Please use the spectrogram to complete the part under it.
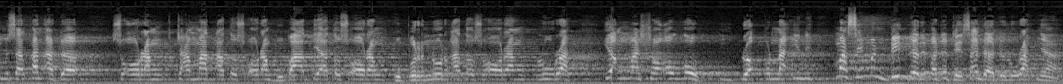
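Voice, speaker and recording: A man preaching a sermon in a conversational teaching style, acting out everyday scenes and mixing in Javanese and Arabic phrases. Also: very high voice. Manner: animated, acts out everyday scenes. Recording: echoey hall, voice from far off, faint hum.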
